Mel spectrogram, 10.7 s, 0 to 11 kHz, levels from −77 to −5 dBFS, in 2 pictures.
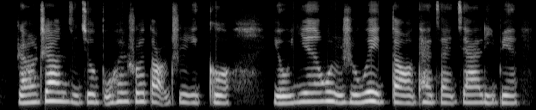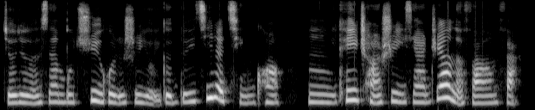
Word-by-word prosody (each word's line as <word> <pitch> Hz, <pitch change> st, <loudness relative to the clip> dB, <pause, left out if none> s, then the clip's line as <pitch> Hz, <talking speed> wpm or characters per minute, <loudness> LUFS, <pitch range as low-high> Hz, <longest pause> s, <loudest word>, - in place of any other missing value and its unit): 然 225 Hz, -1 st, +1 dB
后 240 Hz, -, 0 dB
这 275 Hz, +3 st, +3 dB
样 275 Hz, -1 st, +5 dB
子 230 Hz, -3 st, -6 dB
就 245 Hz, +1 st, +1 dB
不 210 Hz, -3 st, -5 dB
会 265 Hz, +3 st, -2 dB
说 265 Hz, -2 st, -2 dB
导 255 Hz, -2 st, -1 dB
致 245 Hz, -2 st, -6 dB
一 230 Hz, 0 st, -5 dB
个 225 Hz, -1 st, 0 dB, 0.4 s
油 215 Hz, -1 st, +2 dB
烟 260 Hz, +3 st, 0 dB
或 275 Hz, -1 st, +2 dB
者 230 Hz, -, -1 dB
是 240 Hz, 0 st, -1 dB
味 265 Hz, +2 st, +4 dB
道 240 Hz, -3 st, 0 dB
它 235 Hz, +1 st, -3 dB
在 230 Hz, -1 st, -5 dB
家 235 Hz, 0 st, -1 dB
里 230 Hz, -1 st, -5 dB
边 225 Hz, -1 st, -3 dB, 0.2 s
久 225 Hz, 0 st, +2 dB
久 230 Hz, -1 st, +1 dB
地 215 Hz, +1 st, -2 dB
散 250 Hz, 0 st, -1 dB
不 240 Hz, 0 st, -4 dB
去， 260 Hz, +3 st, +2 dB
或 250 Hz, -2 st, 0 dB
者 220 Hz, -, -3 dB
是 240 Hz, 0 st, -2 dB
有 210 Hz, -, -3 dB
一 -, -, -7 dB
个 225 Hz, -, 0 dB
堆 245 Hz, +4 st, -4 dB
积 290 Hz, +7 st, +7 dB
的 305 Hz, -6 st, +5 dB
情 225 Hz, -5 st, 0 dB
况。 230 Hz, -1 st, -2 dB, 0.2 s
嗯， 240 Hz, -2 st, -4 dB
你 225 Hz, -, -7 dB
可 300 Hz, -, -4 dB
以 305 Hz, 0 st, +5 dB
尝 220 Hz, -, +2 dB
试 270 Hz, +4 st, +1 dB
一 255 Hz, -, -2 dB
下 245 Hz, -1 st, -2 dB
这 280 Hz, +10 st, 0 dB
样 380 Hz, 0 st, +9 dB
的 -, -, -1 dB
方 220 Hz, +1 st, -2 dB
法。 240 Hz, -, -4 dB
240 Hz, 310 characters per minute, -24 LUFS, 225-260 Hz, 0.4 s, 样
